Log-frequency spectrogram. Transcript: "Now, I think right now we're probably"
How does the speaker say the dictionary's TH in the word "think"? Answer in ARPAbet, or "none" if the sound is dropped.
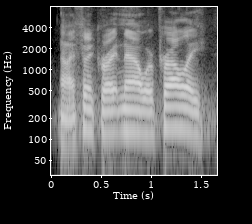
TH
